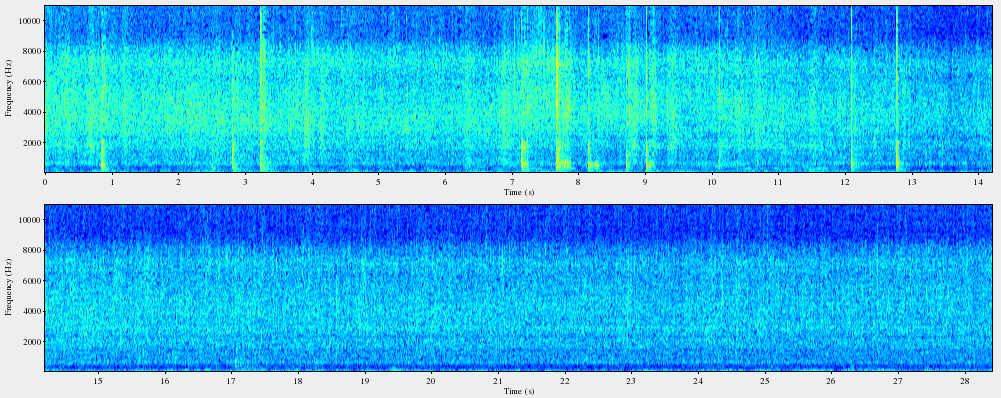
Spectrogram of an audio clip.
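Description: Pork sizzling in a wok while a metal spatula scrapes and knocks against the pan. The stirring stops about halfway through, leaving a steady sizzle.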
